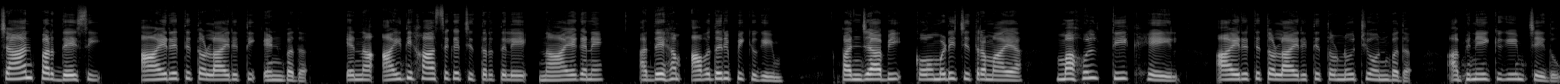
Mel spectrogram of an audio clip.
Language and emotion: Malayalam, neutral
